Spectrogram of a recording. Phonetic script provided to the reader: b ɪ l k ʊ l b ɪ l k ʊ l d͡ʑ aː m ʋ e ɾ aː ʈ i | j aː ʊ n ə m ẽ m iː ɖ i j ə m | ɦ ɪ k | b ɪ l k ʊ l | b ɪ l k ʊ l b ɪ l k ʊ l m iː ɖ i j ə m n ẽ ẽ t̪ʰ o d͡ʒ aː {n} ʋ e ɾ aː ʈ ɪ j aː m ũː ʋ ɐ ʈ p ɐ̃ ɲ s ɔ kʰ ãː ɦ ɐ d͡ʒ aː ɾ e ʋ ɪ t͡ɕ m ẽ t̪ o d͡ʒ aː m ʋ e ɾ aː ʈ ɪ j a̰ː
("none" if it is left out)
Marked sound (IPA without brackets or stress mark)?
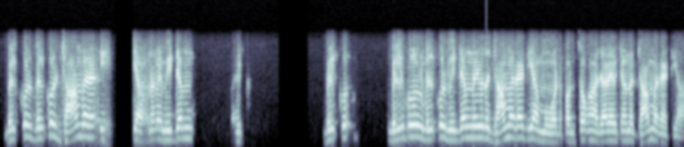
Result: m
